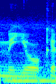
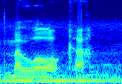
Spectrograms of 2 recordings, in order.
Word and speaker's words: Mallorca: on our way into Majorca now Mallorca keep saying it wrong Majorca I don't do Spanish too well Mallorca okay let's uh speed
